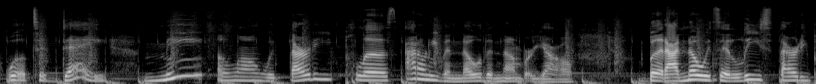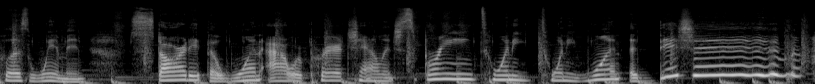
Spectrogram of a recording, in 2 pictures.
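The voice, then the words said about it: Excited, energetic voice. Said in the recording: “I am super excited this morning. I know you can hear it in my voice.”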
